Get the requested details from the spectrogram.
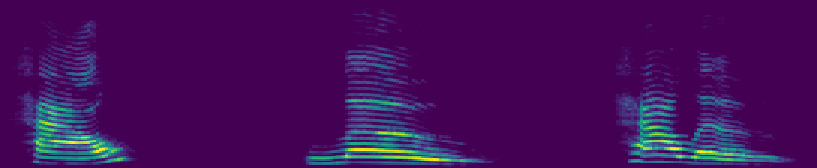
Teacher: if we have the ll followed by the vowel the vowel before those two l's will shorten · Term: short a sound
